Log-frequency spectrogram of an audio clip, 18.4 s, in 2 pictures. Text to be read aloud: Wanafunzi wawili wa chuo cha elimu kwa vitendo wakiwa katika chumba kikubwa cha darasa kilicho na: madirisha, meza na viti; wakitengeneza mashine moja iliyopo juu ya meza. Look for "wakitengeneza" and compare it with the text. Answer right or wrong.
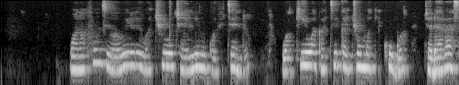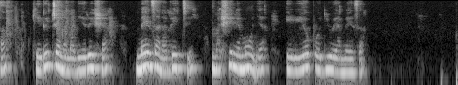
wrong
